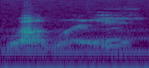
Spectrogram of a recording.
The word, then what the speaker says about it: Huawei: Now, if I know an executive at Huawei, how do you say it again? I'll tell you how it's pronounced.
